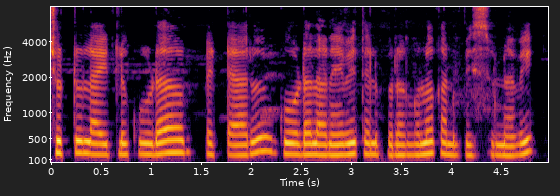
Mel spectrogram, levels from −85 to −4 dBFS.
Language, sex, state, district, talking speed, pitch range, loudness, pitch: Telugu, female, Telangana, Mahabubabad, 110 wpm, 195-225 Hz, -17 LUFS, 205 Hz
